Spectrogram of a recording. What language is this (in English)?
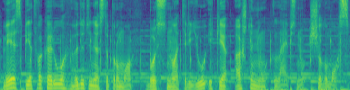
Lithuanian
